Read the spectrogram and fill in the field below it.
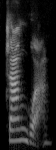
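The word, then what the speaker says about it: changua: to say that um it's pronounced changgua yeah thank you yeah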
